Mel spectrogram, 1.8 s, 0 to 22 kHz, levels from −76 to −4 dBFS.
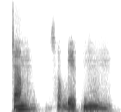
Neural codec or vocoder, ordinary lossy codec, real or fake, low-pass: codec, 44.1 kHz, 0.9 kbps, DAC; none; fake; none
